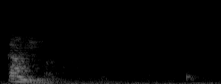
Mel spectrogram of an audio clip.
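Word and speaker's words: comb: अगर उसी तरह कम्ब, तो कॉम पढ़ते हैं, यहां पे बी साइलेंट हो गया, ठीक है।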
